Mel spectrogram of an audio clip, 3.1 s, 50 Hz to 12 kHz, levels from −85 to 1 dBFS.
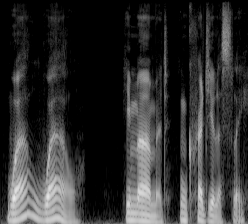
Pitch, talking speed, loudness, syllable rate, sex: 110 Hz, 95 wpm, -18 LUFS, 4.5 syllables/s, male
